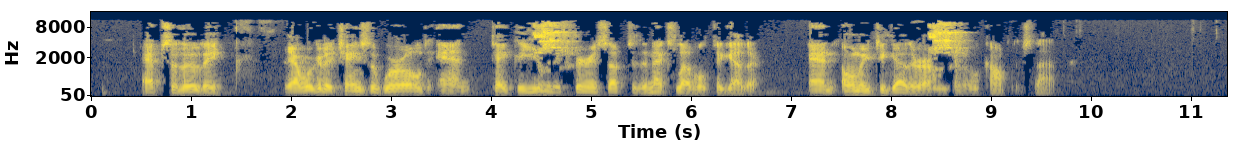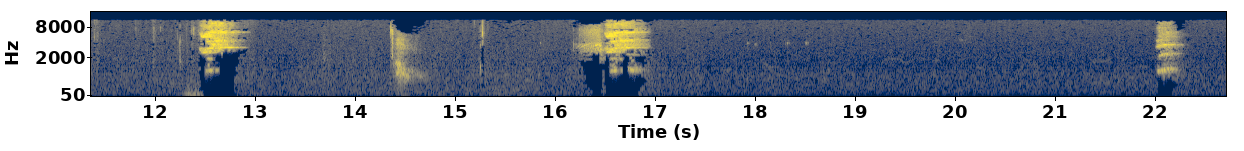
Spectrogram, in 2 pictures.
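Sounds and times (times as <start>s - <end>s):
speech: 0.5s - 9.8s
harsh screechy bird calls: 4.4s - 5.0s, 8.4s - 8.9s, 12.4s - 13.0s, 16.2s - 17.0s, 22.0s - 22.4s.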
